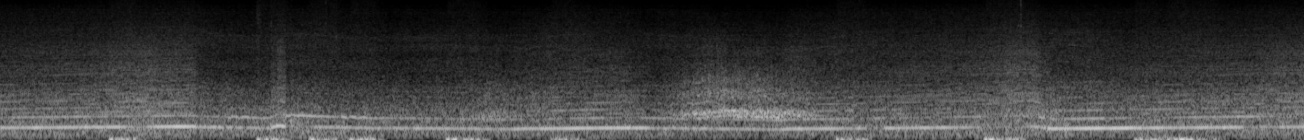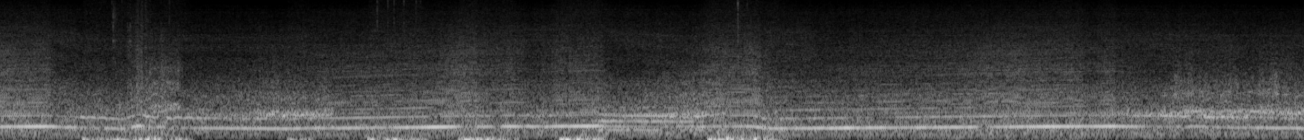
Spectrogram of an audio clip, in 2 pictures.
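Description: A race car engine drones steadily, its pitch shifting up and down with gear changes.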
